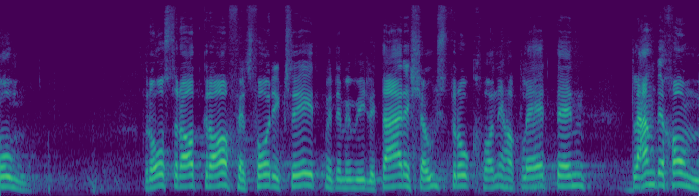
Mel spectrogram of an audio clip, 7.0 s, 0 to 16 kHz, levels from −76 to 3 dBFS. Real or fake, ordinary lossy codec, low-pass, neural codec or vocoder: fake; none; 14.4 kHz; codec, 44.1 kHz, 7.8 kbps, Pupu-Codec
